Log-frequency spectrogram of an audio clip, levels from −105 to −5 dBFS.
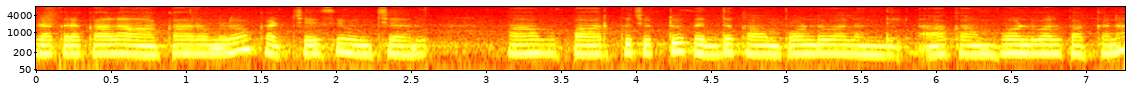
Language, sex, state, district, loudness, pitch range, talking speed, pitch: Telugu, female, Andhra Pradesh, Srikakulam, -16 LUFS, 175-185 Hz, 130 wpm, 180 Hz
